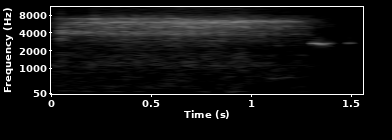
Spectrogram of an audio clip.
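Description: A deep, slow exhale in a beginner's yoga breathing exercise, a soft, steady airy hiss close to the ear that tails off, followed by a couple of tiny mouth clicks.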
